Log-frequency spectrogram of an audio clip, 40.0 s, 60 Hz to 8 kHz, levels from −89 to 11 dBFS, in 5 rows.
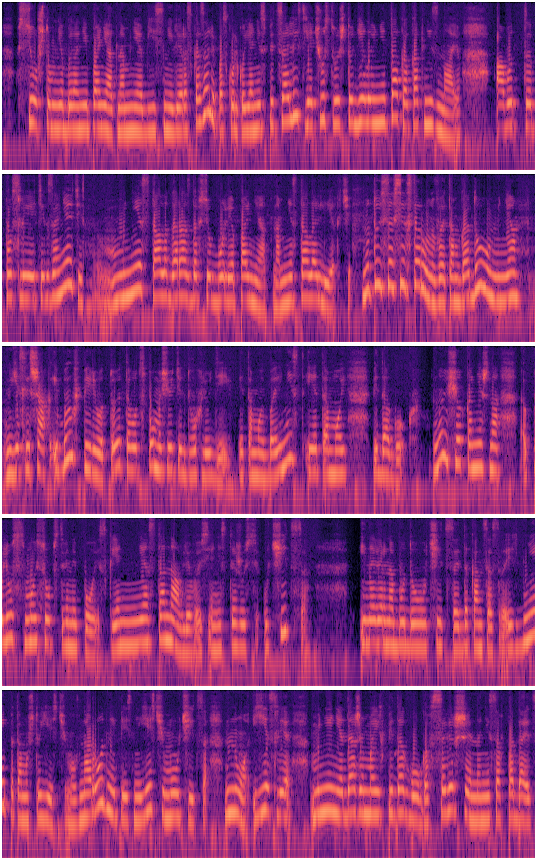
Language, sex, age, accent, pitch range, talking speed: Russian, female, 40-59, native, 185-225 Hz, 160 wpm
